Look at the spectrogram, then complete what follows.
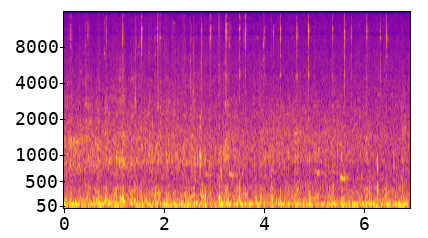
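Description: Faint hoofbeats of a horse cantering on a muddy arena, heard as scattered soft clicks over a steady low rumble.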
